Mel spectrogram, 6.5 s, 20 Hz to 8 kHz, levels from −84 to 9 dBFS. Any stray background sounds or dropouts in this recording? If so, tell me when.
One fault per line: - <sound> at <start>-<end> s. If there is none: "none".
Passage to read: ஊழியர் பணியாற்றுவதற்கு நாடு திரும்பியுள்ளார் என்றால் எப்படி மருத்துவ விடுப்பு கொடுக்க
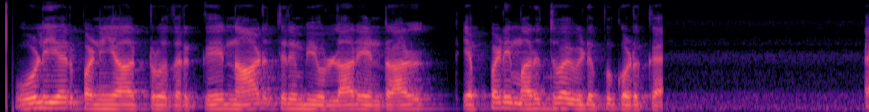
none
